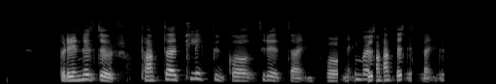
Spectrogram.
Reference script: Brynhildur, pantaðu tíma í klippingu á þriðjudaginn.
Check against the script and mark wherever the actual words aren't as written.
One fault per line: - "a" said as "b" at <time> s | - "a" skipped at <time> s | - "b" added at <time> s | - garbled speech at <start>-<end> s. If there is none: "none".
- "tíma" skipped at 1.8 s
- garbled speech at 3.3-4.5 s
